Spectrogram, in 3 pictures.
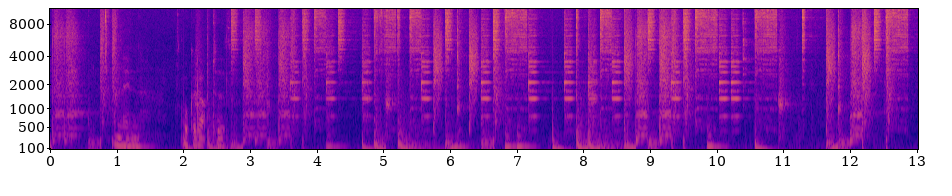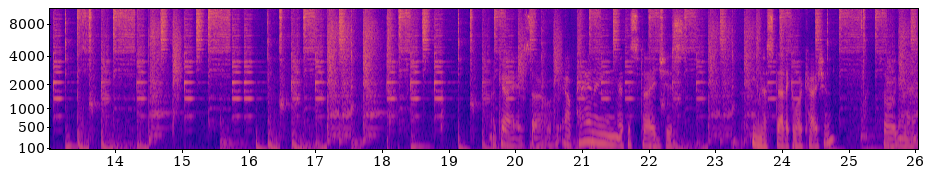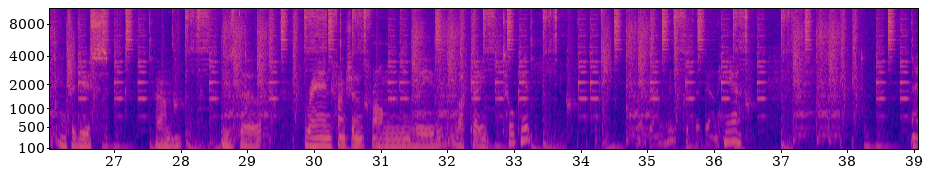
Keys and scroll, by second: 25.0 super+i, 26.5-31.3 typing.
